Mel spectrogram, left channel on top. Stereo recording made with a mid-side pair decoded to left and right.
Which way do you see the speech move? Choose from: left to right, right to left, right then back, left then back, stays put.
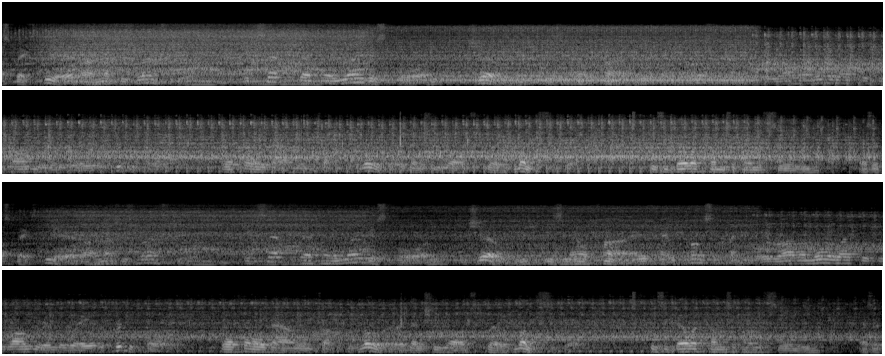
right then back.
